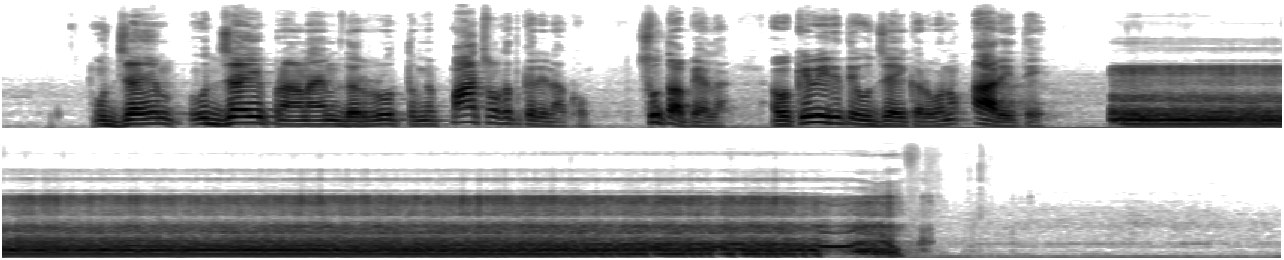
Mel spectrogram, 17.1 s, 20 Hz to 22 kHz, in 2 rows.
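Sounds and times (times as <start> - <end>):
breath drawn through tightened throat: 7.4 - 14.9.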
